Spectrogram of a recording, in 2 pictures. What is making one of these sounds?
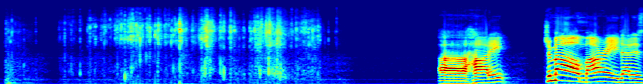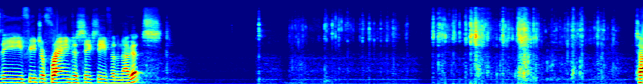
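Foil wrappers crinkle and tear open.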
